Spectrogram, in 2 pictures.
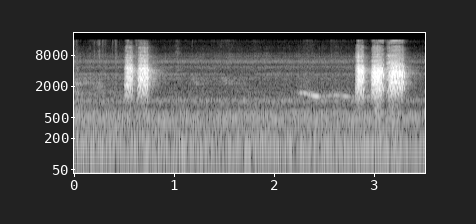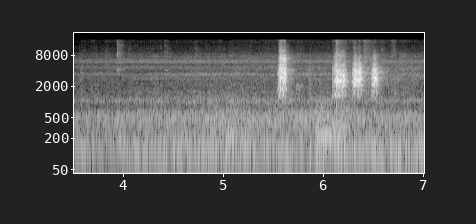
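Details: Young starling kept as a pet and being tamed utters scattered short, harsh chattering bursts in clusters of two or three. Long quiet pauses separate them, with one brief thin whistle.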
